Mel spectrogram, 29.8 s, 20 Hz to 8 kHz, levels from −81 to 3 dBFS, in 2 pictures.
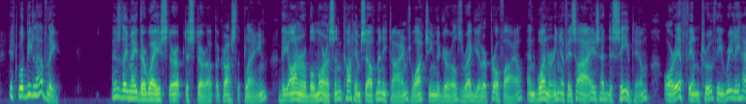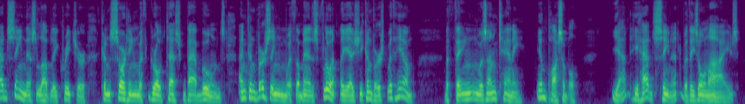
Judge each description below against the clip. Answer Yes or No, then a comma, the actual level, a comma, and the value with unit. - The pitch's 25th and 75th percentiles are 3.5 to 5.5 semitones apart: Yes, average, 4.7 semitones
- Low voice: Yes, low, 115 Hz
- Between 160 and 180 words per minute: No, average, 150 wpm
